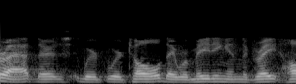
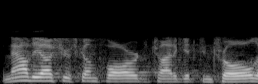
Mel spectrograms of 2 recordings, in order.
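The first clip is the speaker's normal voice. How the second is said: ordinary talk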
